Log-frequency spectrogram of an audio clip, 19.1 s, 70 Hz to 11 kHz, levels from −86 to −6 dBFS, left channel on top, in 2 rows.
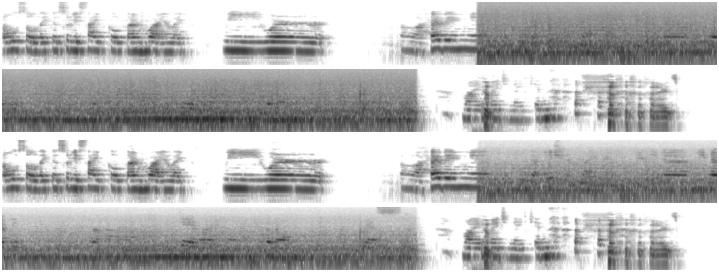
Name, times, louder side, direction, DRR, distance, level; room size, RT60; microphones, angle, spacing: voice 1, 0.0-2.4 2.9-4.3 5.3-9.8 10.7-12.7 13.0-13.5 14.4-15.0 15.4-17.6, right 3 dB, 80° right, 1.0 m, -35 dB
sound 1, 6.3-15.1, left 4 dB, 55° left, 0.6 m, -29 dB
voice 2, 17.3-18.5, left 1 dB, 10° left, 0.5 m, -36 dB
20.0 x 9.2 x 2.7 m
head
